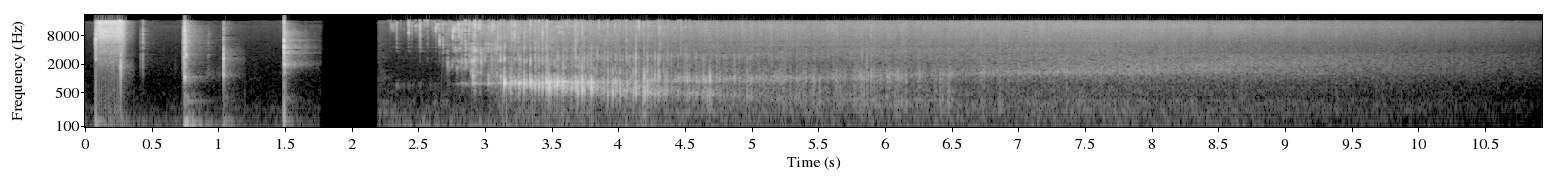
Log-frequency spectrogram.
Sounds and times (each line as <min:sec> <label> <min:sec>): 0:00.1 Opening can pouring 0:00.4
0:02.3 Opening can pouring 0:07.1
